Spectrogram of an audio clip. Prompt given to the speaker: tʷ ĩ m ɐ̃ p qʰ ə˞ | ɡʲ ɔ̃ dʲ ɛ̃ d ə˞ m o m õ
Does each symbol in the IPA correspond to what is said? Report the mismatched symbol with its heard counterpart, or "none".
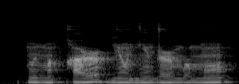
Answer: ɔ̃ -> õ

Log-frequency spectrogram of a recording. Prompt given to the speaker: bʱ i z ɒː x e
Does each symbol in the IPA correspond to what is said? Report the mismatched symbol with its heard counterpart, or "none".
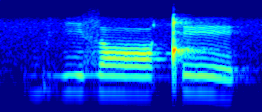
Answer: x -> ǃ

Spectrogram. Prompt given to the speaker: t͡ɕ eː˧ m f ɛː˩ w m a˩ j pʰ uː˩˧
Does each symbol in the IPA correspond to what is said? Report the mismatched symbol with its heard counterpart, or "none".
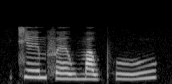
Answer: j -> w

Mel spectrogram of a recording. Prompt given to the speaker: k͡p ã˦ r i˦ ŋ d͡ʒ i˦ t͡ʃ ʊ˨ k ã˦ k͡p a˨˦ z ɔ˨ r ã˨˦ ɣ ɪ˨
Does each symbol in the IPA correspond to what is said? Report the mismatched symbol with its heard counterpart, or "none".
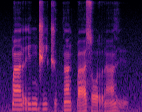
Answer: none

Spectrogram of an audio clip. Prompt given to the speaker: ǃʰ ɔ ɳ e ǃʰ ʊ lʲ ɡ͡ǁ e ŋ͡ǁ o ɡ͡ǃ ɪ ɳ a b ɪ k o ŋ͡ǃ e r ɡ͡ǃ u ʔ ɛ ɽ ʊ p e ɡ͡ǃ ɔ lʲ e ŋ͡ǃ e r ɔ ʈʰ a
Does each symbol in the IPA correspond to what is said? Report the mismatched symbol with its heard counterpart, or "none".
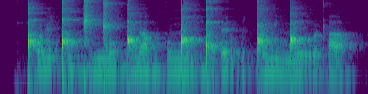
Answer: none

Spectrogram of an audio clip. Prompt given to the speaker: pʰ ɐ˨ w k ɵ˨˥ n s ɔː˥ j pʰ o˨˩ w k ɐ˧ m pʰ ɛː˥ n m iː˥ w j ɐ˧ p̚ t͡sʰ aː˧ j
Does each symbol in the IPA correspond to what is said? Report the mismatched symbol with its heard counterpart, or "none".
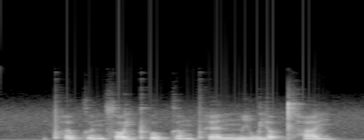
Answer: none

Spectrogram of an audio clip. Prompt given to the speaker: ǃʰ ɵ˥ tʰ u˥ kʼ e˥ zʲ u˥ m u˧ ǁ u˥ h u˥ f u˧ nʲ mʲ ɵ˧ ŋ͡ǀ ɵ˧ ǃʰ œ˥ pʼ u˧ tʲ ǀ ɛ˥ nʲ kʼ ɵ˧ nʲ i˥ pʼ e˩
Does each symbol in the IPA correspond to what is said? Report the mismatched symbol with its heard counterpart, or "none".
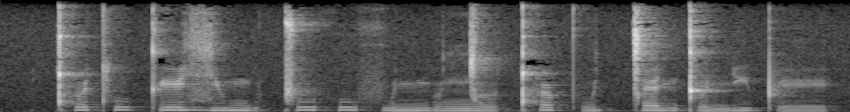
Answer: mʲ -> m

